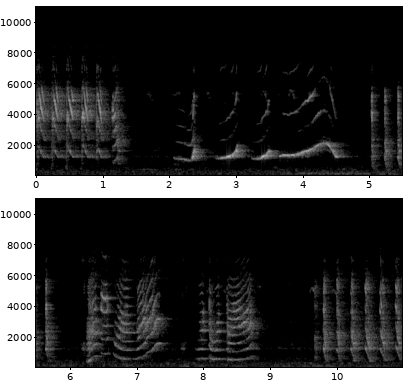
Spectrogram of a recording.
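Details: Talking pet parrot: bursts of rapid, evenly repeated harsh syllables alternate with bent, whistled and warbling speech-like phrases, with short pauses between the outbursts.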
